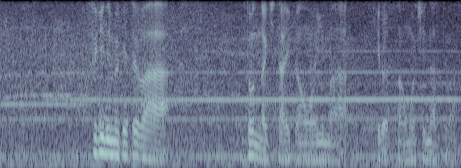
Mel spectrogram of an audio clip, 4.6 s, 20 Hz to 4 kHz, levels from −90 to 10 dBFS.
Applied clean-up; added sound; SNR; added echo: none; Wind instrument, woodwind instrument; 6 dB; none.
